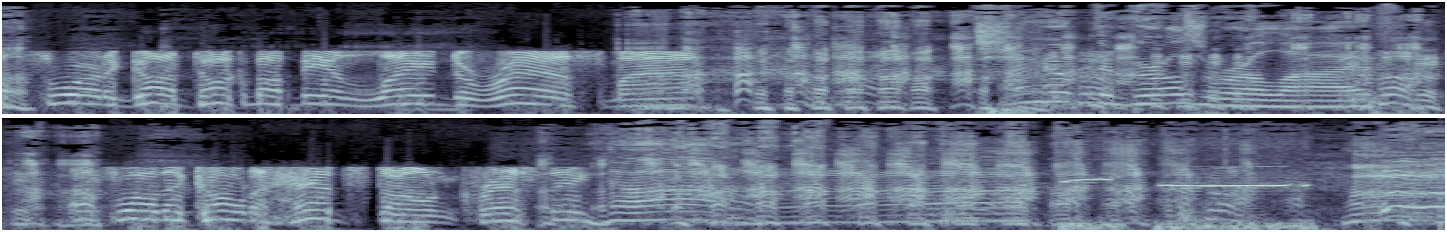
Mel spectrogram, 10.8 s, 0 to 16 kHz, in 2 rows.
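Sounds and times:
voices chuckling: 0.0 - 6.6, 7.2 - 10.8
speech: 0.1 - 10.8
person whistling a short high tone: 9.4 - 10.5.

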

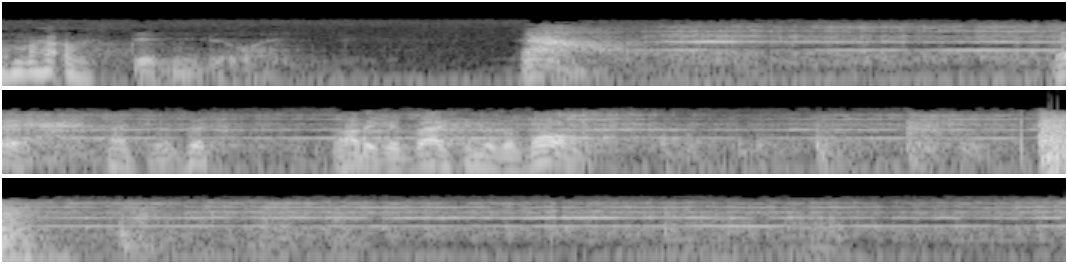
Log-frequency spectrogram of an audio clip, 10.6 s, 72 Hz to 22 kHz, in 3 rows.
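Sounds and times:
speech: 0.0 - 1.1, 1.7 - 2.4, 3.5 - 5.9
burglar alarm ringing: 1.9 - 10.6
sharp knock: 6.0 - 8.0.

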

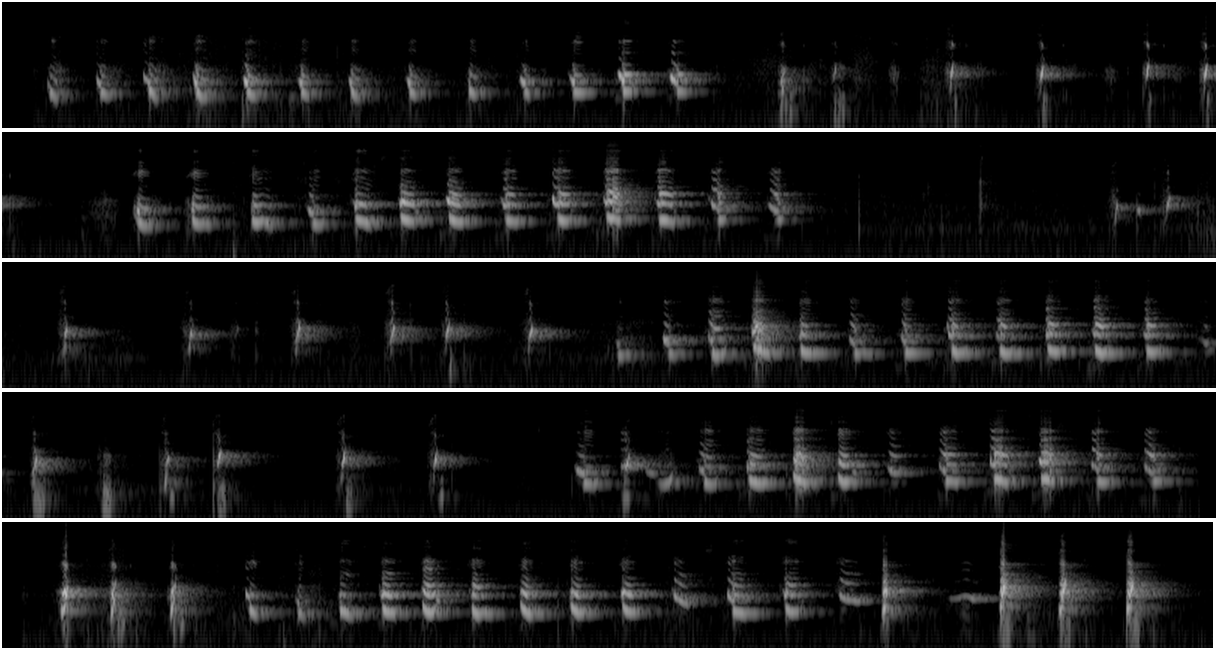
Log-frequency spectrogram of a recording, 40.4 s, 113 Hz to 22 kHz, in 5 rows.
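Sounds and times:
hen turkey clucks made on a turkey call: 0.2 - 13.5, 15.5 - 27.5, 28.1 - 40.4
raspy hen turkey tree yelps made on a turkey call: 0.3 - 5.4, 9.0 - 13.5, 15.5 - 24.8, 25.4 - 27.4, 28.1 - 32.2, 32.8 - 40.4.

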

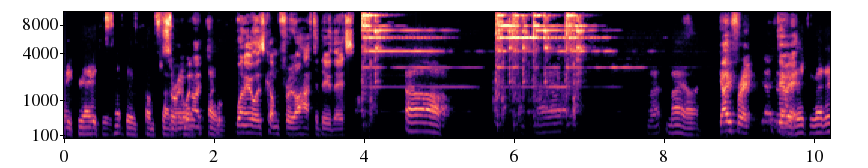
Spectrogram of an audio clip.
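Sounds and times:
people talking loudly: 0.0 - 3.0, 7.9 - 10.2
speech: 0.0 - 6.9, 7.8 - 10.2
railway signal bell dinging: 3.9 - 8.0.

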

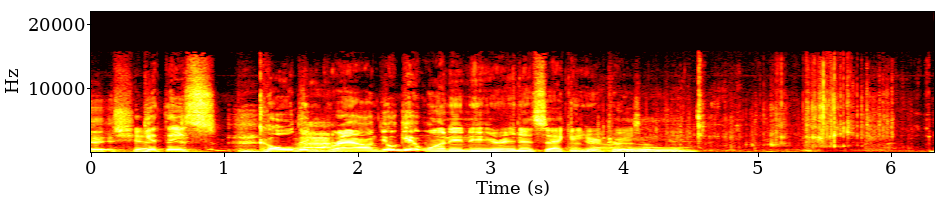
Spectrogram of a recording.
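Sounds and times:
speech: 0.0 - 4.7
crisp crunch of someone biting into crunchy food: 4.4 - 6.3.

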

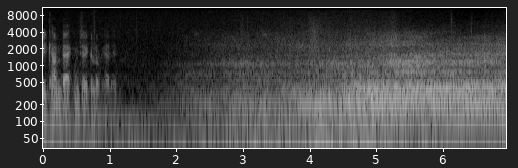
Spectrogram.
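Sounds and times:
speech: 0.0 - 1.3
faulty car engine running on a drive toward the coast: 1.6 - 6.9.

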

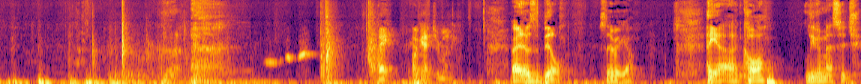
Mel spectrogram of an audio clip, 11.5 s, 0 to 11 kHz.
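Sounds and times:
thin rising squeak of a door being opened: 1.2 - 5.2
speech: 2.2 - 2.6, 5.0 - 6.2, 6.8 - 8.6, 9.4 - 11.4.

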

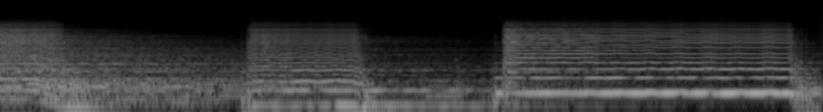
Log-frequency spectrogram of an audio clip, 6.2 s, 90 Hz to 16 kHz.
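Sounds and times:
electric guitar chords through overdrive and reverb pedal: 0.0 - 6.1.

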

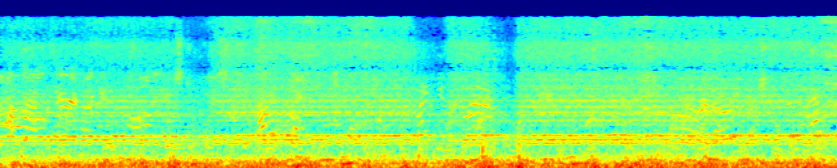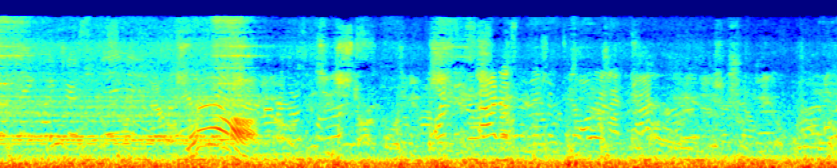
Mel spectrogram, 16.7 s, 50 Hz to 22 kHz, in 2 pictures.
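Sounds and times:
steam train hissing: 0.0 - 11.5
steam train running: 0.0 - 16.7.

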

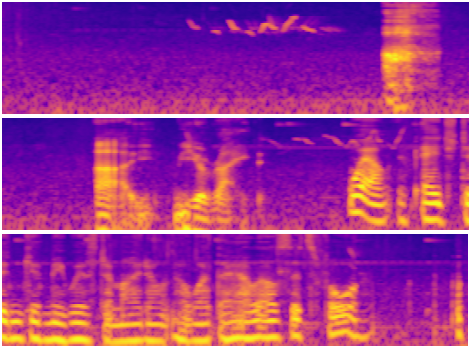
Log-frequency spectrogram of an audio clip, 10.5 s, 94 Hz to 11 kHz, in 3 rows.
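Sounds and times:
hooded warbler singing: 0.0 - 10.4
person coughing: 2.9 - 3.3
speech: 4.4 - 10.4.

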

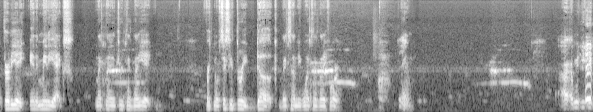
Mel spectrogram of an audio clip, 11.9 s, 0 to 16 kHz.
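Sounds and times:
speech: 0.0 - 3.2, 4.1 - 8.3, 11.2 - 11.8
cat meowing: 2.0 - 2.9, 6.2 - 7.2, 9.6 - 10.6.

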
